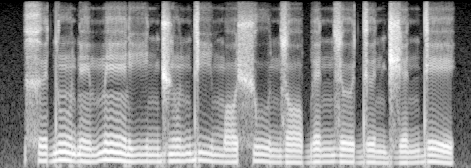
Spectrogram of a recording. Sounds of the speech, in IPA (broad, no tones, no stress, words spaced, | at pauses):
xɘdũɗẽ mẽ ɾi nd͡ʒũndimɔ ʃu nzɔbɛ nzɵ dɘnd͡ʒɛ nde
